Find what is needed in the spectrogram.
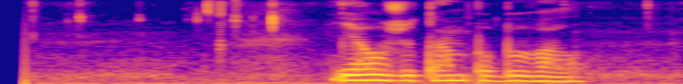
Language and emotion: Russian, neutral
